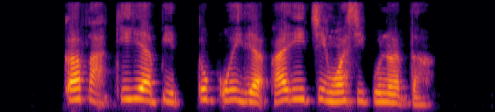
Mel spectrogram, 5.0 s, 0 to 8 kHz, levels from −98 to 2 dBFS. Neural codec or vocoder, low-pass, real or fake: codec, 24 kHz, 0.9 kbps, WavTokenizer, small release; 7.2 kHz; fake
